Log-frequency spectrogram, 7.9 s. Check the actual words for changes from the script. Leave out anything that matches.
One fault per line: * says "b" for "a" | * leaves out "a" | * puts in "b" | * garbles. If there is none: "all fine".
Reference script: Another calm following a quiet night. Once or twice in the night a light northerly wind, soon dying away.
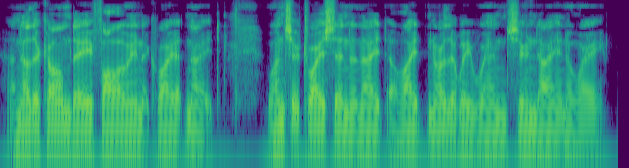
* puts in "day"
